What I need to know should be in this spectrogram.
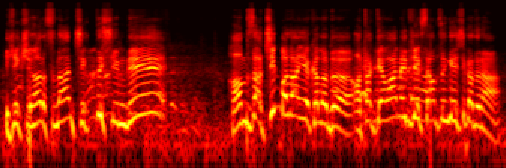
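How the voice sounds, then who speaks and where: A man's voice: very high-pitched, expressive, normal speed, bright, forceful tone. A man doing live play-by-play football commentary in clipped phrases, calling out player names. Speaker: match commentator.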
